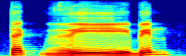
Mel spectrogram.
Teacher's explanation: اس میں سیٹی نہیں ڈالنی بلکہ یہ دوسرا ذال ہے، اس کو نرمی سے ادا کرنا ہے آپ نے، سیٹی بالکل نہیں ہونی چاہیے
